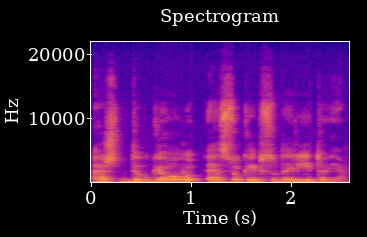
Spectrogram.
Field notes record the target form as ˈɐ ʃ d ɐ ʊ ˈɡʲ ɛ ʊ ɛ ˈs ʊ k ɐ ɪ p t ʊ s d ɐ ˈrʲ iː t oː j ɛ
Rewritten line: ˈɐ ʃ d ɐ ʊ ˈɡʲ ɛ ʊ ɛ ˈs ʊ k ɐ ɪ p s ʊ d ɐ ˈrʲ iː t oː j ɛ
